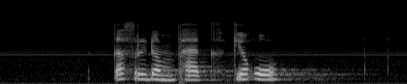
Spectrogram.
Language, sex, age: Northern Sotho, female, 21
